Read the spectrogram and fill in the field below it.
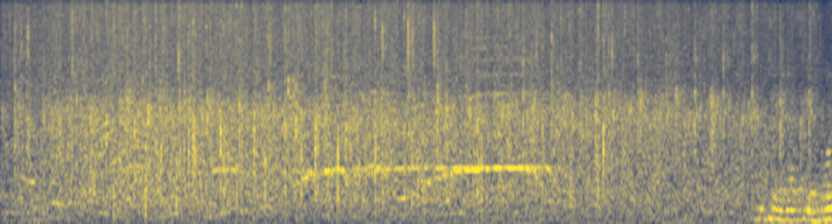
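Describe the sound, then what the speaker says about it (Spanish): Sustained audience applause at a Marian Jubilee Year opening ceremony in a church setting, loud and steady throughout with faint voices mixed in. "Vamos a recibirlo con un fuerte aplauso."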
